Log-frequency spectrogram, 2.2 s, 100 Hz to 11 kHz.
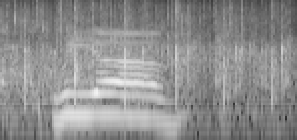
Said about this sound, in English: And we've been married 8 years. And it'll be 9 years next February. So give us a hand clap for that.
